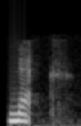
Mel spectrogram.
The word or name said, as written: nek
